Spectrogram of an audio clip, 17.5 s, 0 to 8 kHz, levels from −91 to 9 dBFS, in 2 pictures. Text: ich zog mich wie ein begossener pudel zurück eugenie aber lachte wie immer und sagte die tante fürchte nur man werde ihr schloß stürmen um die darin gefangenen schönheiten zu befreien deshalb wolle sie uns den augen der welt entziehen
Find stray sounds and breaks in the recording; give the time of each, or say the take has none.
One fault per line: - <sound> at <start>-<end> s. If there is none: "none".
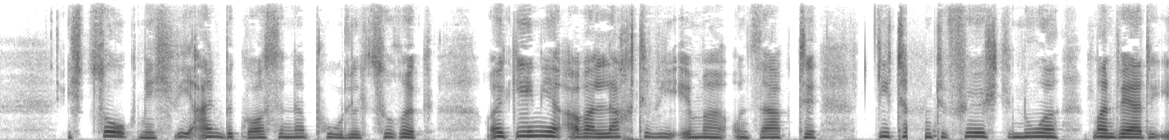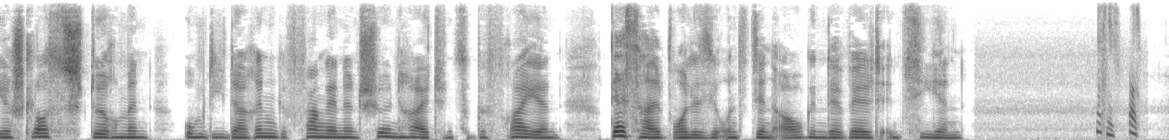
- dropout at 6.8-6.9 s
- chirp at 17.0-17.3 s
